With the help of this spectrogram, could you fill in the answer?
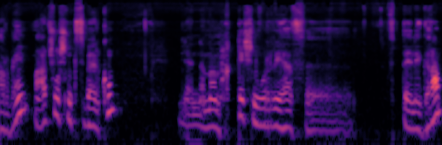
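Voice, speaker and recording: The speaker is a man with a Moroccan accent. His tone is dark and mellow. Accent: Moroccan Arabic (Darija). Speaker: satellite receiver tech youtuber. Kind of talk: tutorial. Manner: halting, many fillers.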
